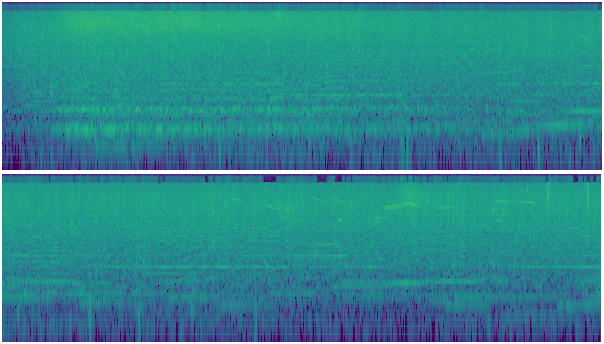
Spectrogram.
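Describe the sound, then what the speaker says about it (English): A swarm of angry bees buzzing around a tree in the King's Quest video game, a dense continuous drone that stays loud and close for the whole stretch with no talk over it. "Come at me, bees!"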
